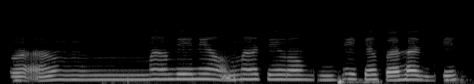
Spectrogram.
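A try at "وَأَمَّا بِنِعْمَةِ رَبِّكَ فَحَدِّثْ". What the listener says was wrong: Nah, wa ammanya kurang panjang. Wa amma 2 harakat. Madnya.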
